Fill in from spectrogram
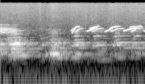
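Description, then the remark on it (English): Someone whistles to call a dog named Rover, a quick series of short, swooping notes repeated in a steady rhythm, moderately loud, with no talking. “I'll bet he hears me whistling.”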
